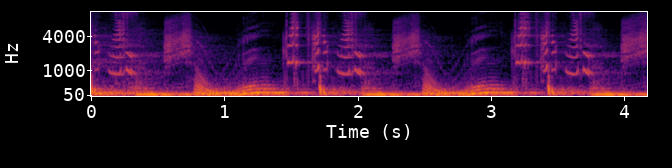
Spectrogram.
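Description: Electronic music: swooping, pitch-bending tones that rise and fall, repeating in a pattern about every two seconds over a low pulsing bass.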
